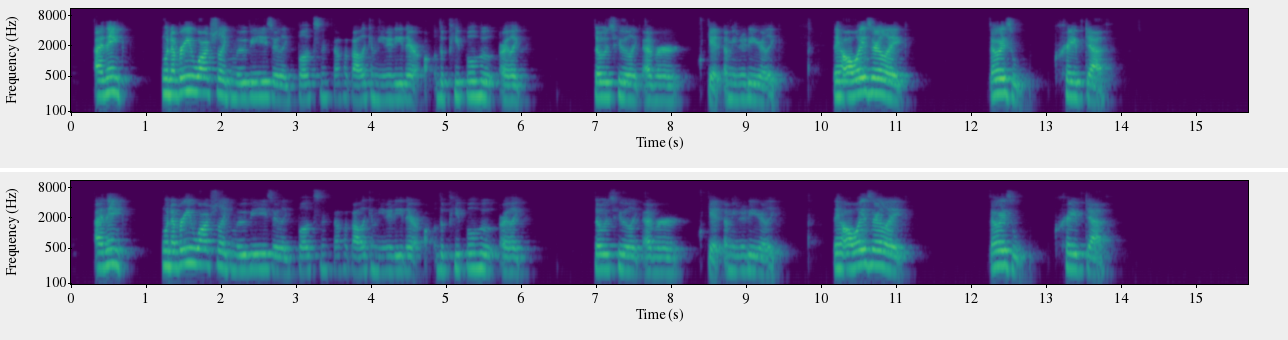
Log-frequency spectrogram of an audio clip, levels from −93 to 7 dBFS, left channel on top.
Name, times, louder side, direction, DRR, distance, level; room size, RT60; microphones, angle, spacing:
voice 1, 0.3-0.7 1.2-6.0 7.0-8.1 8.5-9.4 10.2-11.1 12.3-12.7 13.2-13.8, left 3 dB, 60° left, 1.8 m, -27 dB
16.5 x 9.9 x 7.9 m
head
